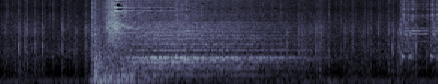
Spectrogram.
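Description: A bright ringing chime rises and fades as a skill is chosen.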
